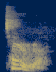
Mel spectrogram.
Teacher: we don't pronounce the r at the end of the word terror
